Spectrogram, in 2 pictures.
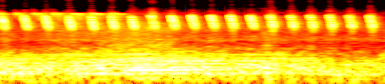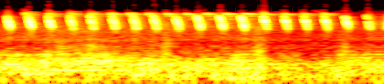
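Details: Lure call of a bar-winged prinia, 'nembak' style, meant to prompt other prinias to sing: an unbroken rattle of high, sharp, downslurred notes, roughly five each second, with soft low murmur behind.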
